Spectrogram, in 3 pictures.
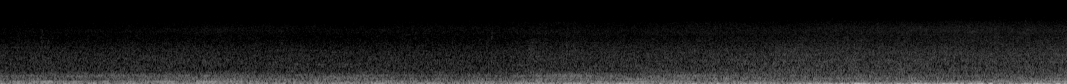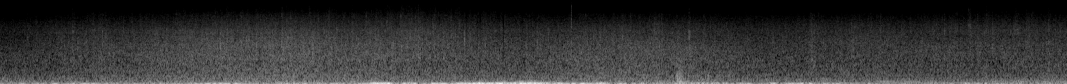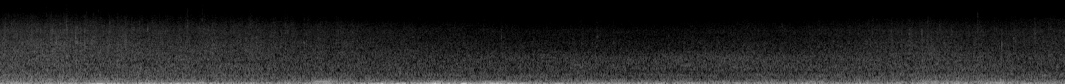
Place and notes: tree with dry leaves, Daisen-in garden, Kyoto - november winds, tree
